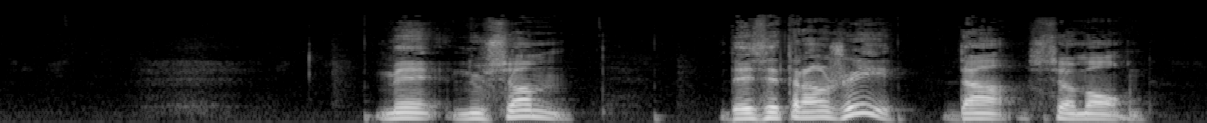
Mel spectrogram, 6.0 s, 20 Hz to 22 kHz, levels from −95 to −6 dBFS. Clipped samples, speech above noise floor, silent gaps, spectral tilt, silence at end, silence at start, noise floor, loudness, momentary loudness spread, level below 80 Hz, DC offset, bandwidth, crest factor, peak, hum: under 0.1%; 50 dB; none; -6.5 dB/octave; 0.35 s; 1.9 s; -76 dBFS; -27 LUFS; 10 LU; -70 dBFS; under 0.1%; 13 kHz; 20 dB; -10 dBFS; none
